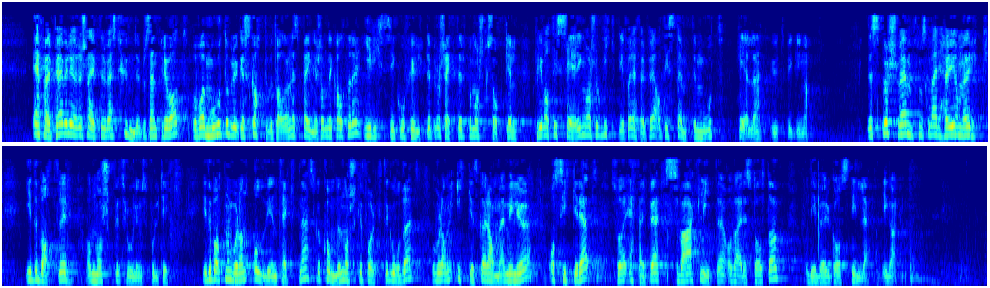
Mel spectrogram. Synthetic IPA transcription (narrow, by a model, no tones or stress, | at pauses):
ɛfæɾpʰeːʋɪljøːɾəʂɭæɪpnʉɾʋɛst̪hʉnd̪ɾəpʰɾʊsɛnt̪̚pʰɾɪʋɑːt̪ɔʋɑːɾmuːt̪ɔbɾʉːkəskɑt̪ːəbət̪ʰɑːləɳəspʰɛŋːəʂɔmd̪ɪkʰɑlt̪əd̪ɛʔɪɾɪsɪkʊfʏlt̪əpʰɾʊʂɛkt̪əɾpʰɔnɔʂksɔkːəlpʰɾɪʋɑt̪ɪseːɾɪŋʋɑʂɔʋɪkt̪ɪfɔɾɛfæɾpeːɑt̪̚d̪ɪst̪ɛmt̪əmuːt̪ | heːləʉ̰ːt̪bʏɡːɪŋɑ | d̪ɛspœʂʋɛmsɔmskɑʋæːɾəɦœʏɔmœɾkɪd̪ɛbɑt̪ʰːəɾʔɔmnɔʂk̚pʰɛt̪ʰɾuːlɪʉmspʰʊlɪt̪ʰɪkː | ɪd̪ɛbɑt̪ːn̩ɔmʋʊɖɑnɔljəɪnt̪ʰɛkt̪ənəskɑlkʰɔmːəd̪ɛnɔʂkəfɔlkət̪ʰɪlɡuːd̪əɔʋʊɖɑnʋɪʔɪkːəskɑɾɑmːəmɪljøːʔɔsɪkːəɾheːt̪sɔæɾɛfæɾpeːsʋæːʈliːt̪əʔɔ̰ʋæːɾəst̪ɔlt̪ɑʋʔɔ̰d̪ɪbœɾɡoːst̪ɪlːə̰ɪɡɑ̰ŋːə̰n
